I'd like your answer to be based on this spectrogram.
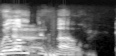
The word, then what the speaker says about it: Willem: But Willem Dafoe.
